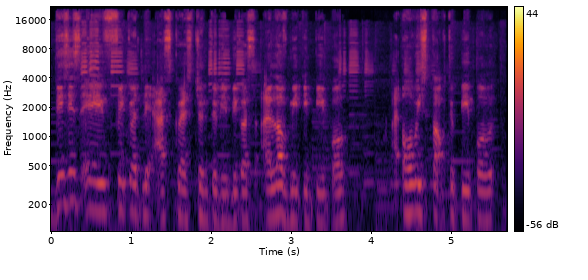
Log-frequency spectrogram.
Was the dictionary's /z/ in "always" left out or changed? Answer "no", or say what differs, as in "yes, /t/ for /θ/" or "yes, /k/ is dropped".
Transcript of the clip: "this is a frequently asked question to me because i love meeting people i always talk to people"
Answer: yes, /s/ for /z/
